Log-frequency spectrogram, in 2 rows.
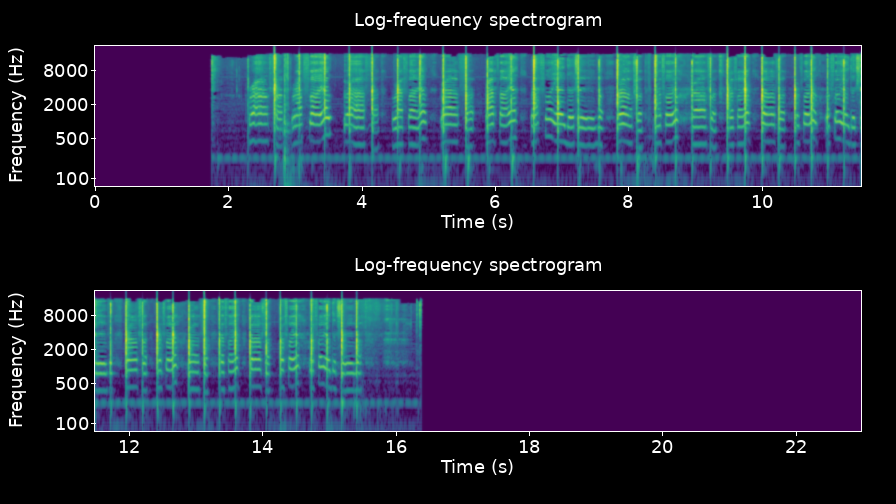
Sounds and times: Music: 2.3s - 15.6s.

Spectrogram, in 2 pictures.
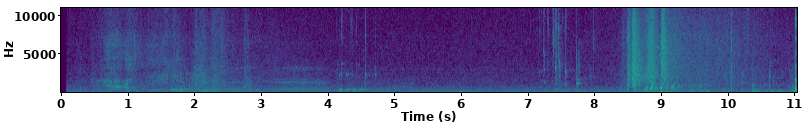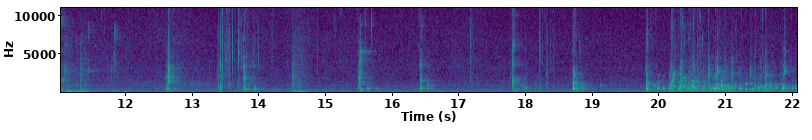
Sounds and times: Inside, small room: 0.1s - 22.0s.

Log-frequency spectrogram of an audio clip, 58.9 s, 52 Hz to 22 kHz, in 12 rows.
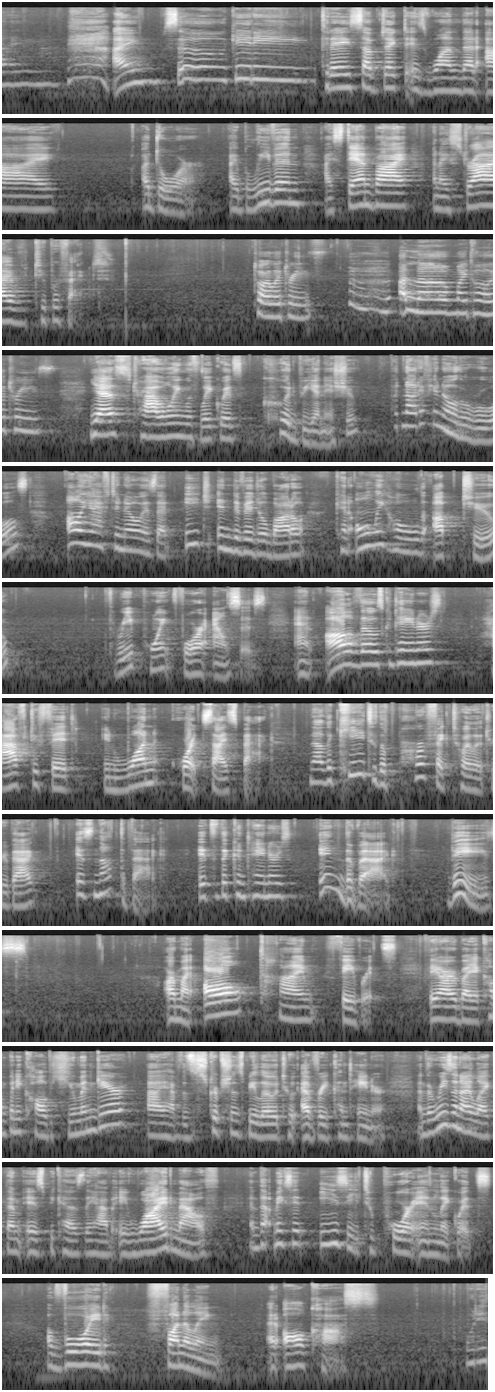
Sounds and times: Speech: 0.0s - 5.5s, 6.3s - 11.0s, 12.4s - 24.7s, 25.6s - 39.6s, 41.0s - 57.8s.

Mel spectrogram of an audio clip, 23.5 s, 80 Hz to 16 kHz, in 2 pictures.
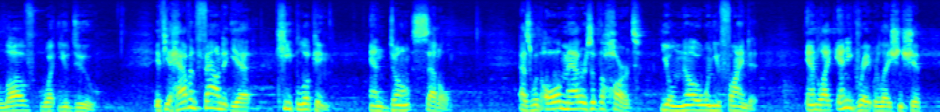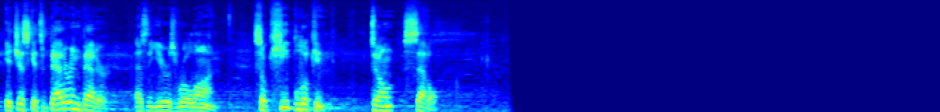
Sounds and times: Male speech, man speaking: 0.0s - 1.3s, 2.0s - 5.8s, 6.5s - 17.4s.

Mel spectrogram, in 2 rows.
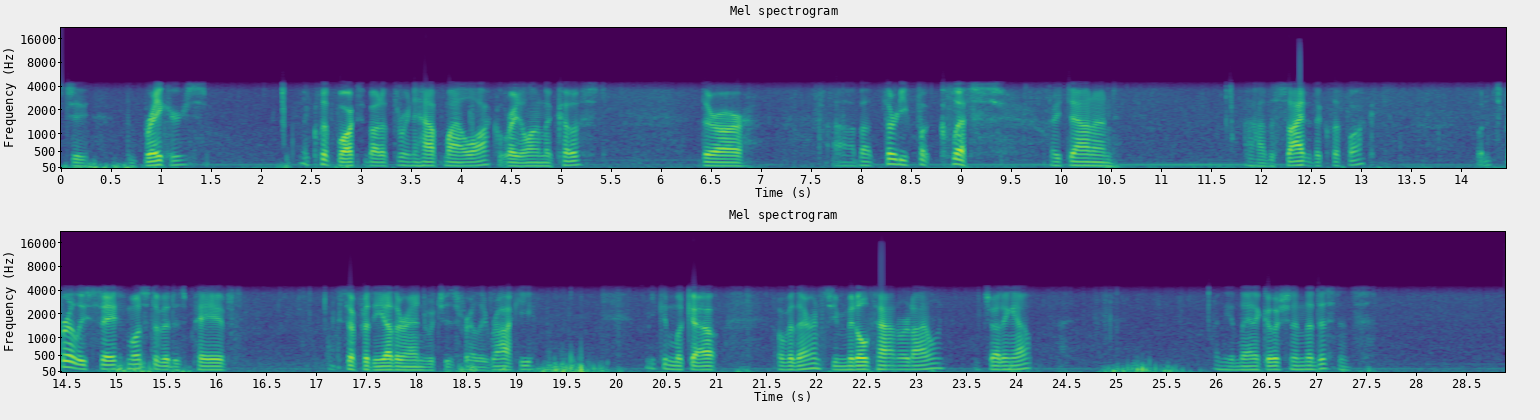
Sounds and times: Speech: 0.0s - 1.5s, 2.2s - 5.4s, 6.4s - 7.0s, 7.6s - 10.6s, 11.7s - 13.2s, 14.2s - 16.3s, 17.1s - 19.2s, 20.3s - 21.0s, 21.6s - 24.2s, 26.0s - 27.6s.

